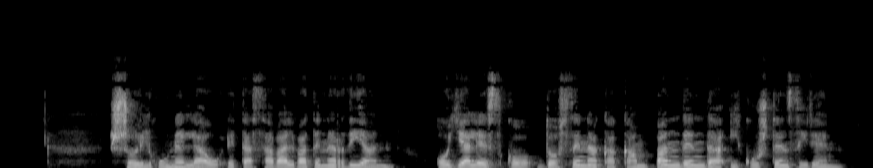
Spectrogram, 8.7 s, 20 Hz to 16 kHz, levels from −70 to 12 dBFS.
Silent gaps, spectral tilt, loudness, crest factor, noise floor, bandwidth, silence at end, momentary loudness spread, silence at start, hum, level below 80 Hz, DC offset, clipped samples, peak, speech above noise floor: none; -4 dB/octave; -18 LUFS; 18 dB; -47 dBFS; 9.6 kHz; 0.3 s; 8 LU; 1.1 s; none; -66 dBFS; under 0.1%; under 0.1%; 0 dBFS; 29 dB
